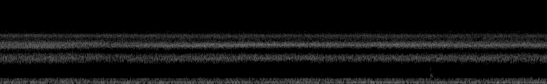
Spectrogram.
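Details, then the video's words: Many frogs calling together in rain, a dense, unbroken chorus of layered high trilling bands that never pauses, over a low steady rumble of rainfall. "Frogs in Rain 2 Hours of Frogs, Thousands of Frogs Singing"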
